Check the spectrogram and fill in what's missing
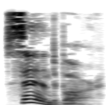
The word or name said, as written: sandbar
